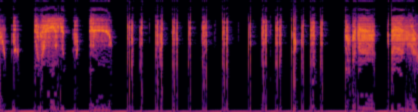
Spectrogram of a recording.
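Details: Swiftlets produce short high buzzy twitters alternating with quick clicking notes, a busy irregular rhythm.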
